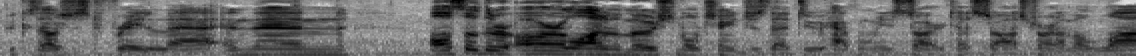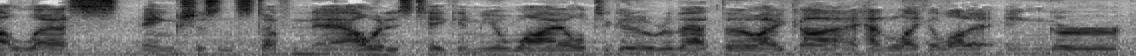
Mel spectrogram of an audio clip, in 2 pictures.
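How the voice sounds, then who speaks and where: A young man sits in his car in a parking lot and vlogs candidly at a medium pitch, rambling and confessional with many fillers and swear words. Noise fills the background.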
